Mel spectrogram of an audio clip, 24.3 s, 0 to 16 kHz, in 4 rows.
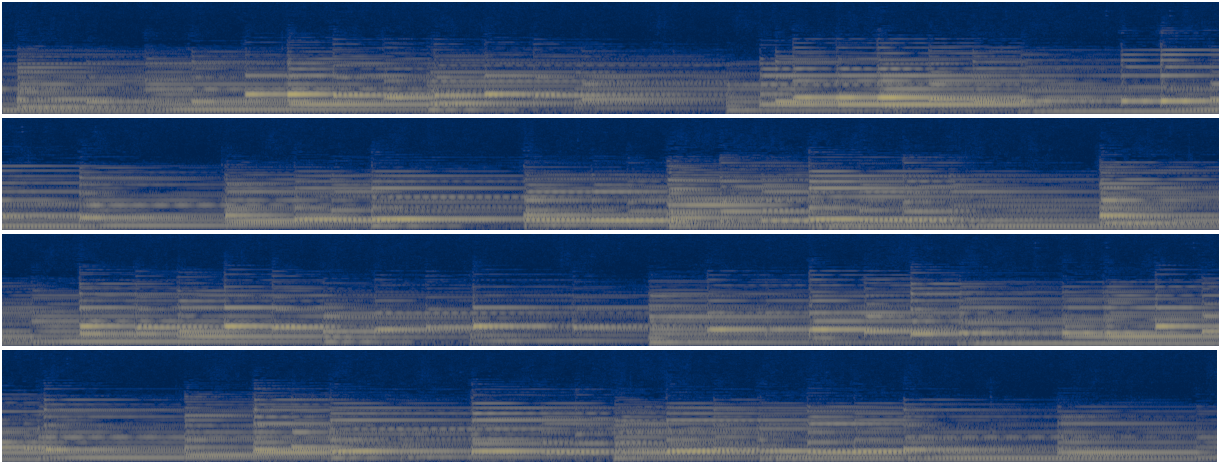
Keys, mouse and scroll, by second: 9.8 1, 10.1 8, 10.4 0, 10.7 Return.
